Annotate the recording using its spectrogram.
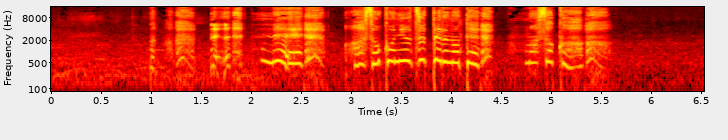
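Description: A young woman speaks with surprise.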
